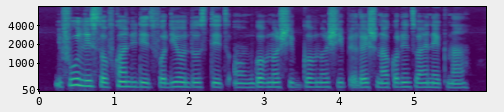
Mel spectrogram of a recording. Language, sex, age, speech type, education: Nigerian Pidgin, female, 15-29, spontaneous, tertiary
